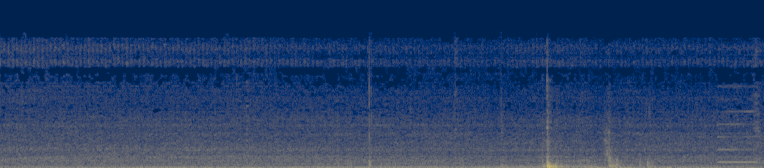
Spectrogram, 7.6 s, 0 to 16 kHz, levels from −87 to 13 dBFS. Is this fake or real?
fake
